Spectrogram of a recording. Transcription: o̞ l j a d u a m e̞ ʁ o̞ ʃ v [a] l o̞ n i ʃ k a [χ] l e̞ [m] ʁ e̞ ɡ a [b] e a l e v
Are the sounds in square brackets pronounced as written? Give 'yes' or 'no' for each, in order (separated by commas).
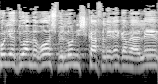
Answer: no, yes, no, no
